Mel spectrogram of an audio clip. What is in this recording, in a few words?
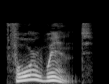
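"forewent", British English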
